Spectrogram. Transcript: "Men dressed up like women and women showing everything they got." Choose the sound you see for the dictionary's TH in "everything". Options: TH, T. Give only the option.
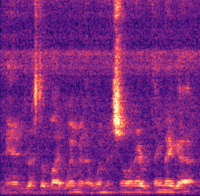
TH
